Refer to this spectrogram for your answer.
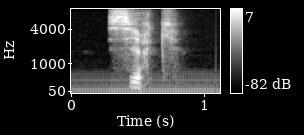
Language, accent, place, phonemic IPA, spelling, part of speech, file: French, France, Lyon, /siʁk/, cirques, noun, LL-Q150 (fra)-cirques.wav
- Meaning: plural of cirque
